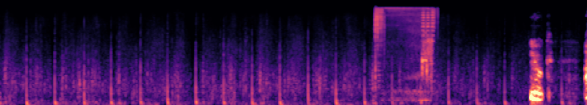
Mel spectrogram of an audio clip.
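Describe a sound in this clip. Footsteps tap on a hard floor at an even pace.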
